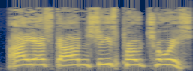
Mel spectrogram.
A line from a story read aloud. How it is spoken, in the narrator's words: yells back my apparently militant feminist driving partner with an anger I would never have expected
